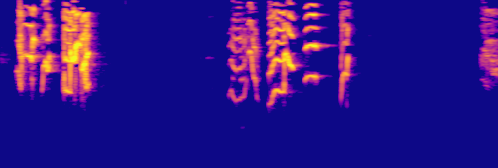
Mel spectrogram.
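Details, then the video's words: Captive lovebirds chattering as they play with rings: a loud cluster of shrill chirps, a pause, then a run of rising and falling squeaky notes and a last brief chirp. "Love birds Talking | Singing Sounds"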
